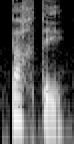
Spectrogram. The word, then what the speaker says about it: partez: Okay, then for vous, classic ending for vous as well, EZ, but then you pronounce it et. Vous partez.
